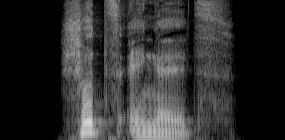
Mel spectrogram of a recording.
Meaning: genitive singular of Schutzengel
- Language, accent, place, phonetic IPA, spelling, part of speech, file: German, Germany, Berlin, [ˈʃʊt͡sˌʔɛŋl̩s], Schutzengels, noun, De-Schutzengels.ogg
